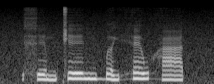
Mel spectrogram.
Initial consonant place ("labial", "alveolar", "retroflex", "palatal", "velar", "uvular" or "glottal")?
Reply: velar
